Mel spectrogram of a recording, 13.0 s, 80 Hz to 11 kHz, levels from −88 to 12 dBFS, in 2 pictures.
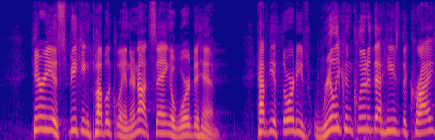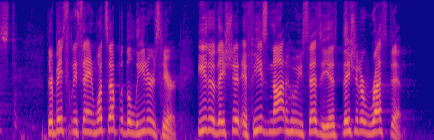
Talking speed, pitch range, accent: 210 wpm, 160-215 Hz, American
